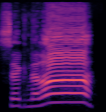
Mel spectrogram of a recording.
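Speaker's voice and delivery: high-pitched bellow for the signaller; retold shouted summons; officer's shout. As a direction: imitate an officer yelling for his man. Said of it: "and the officer's shouting".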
